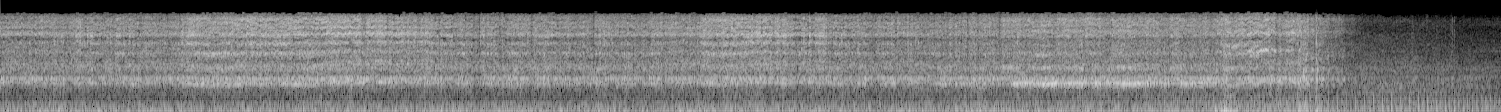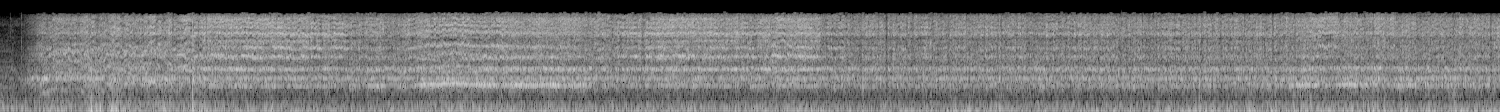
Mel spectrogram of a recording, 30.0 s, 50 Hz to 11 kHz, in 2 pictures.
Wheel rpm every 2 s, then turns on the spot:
230, 220, 220, 220, 220, 220, 160, 20, 180, 190, 190, 190, 190, 190, 200.
none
